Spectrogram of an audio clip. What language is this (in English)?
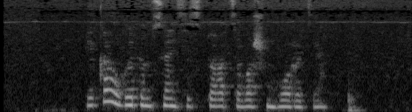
Belarusian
